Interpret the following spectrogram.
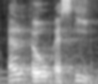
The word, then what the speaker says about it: lose: L-O-S-E. The pronunciation of this word, lose.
